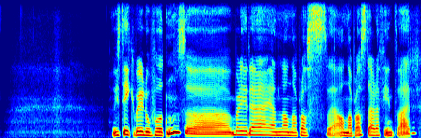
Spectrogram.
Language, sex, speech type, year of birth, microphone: Norwegian, female, spontaneous, 1985, Shure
